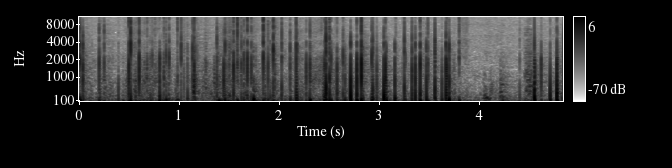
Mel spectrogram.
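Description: Long nails tap and scratch across the head and torso of a white plastic acupuncture figure. The result is a rapid, uneven run of dry, crackly clicks over a soft scratchy rustle, with each tap stopping dead and no ring.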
